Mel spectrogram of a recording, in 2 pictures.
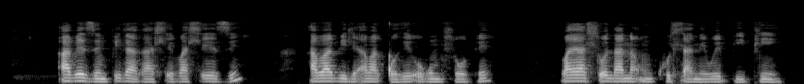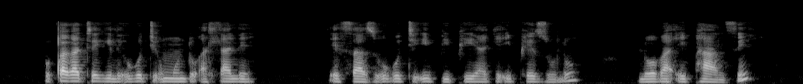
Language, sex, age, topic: North Ndebele, female, 25-35, health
